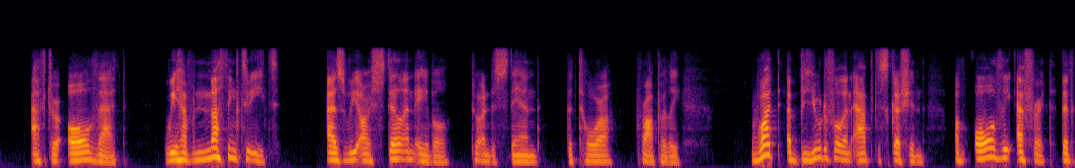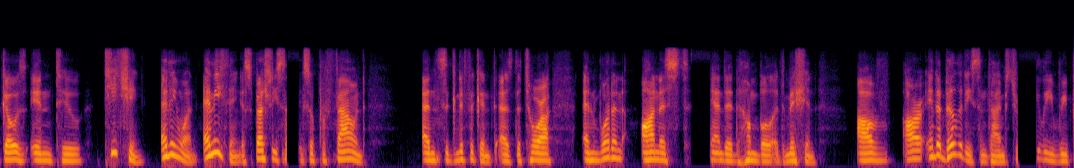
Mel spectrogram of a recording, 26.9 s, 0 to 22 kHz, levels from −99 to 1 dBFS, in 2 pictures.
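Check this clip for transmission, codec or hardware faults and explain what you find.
Four dropouts from lost AMR speech frames occur in this speech clip, carried over AMR wideband (HD Voice) at a clear-sounding rate.

Lost AMR speech frames at 12.20 s (about 40 ms), 17.01–17.22 s after "teaching anyone anything especially", 22.07–22.36 s after "what an honest", and 26.15–26.49 s after "admission of our inability". Corrupted frames fail their check, so the decoder repeats the last good pitch and spectral shape at falling gain. The short one is a brief dip toward silence. The longer ones drop to near silence within two frames, and speech resumes weakly at "so profound" and "humble admission of our".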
